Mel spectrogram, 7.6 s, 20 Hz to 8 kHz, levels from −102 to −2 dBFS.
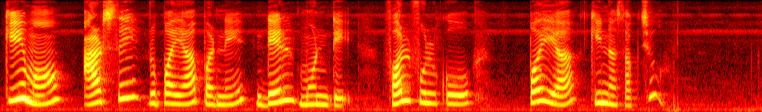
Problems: constant background noise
